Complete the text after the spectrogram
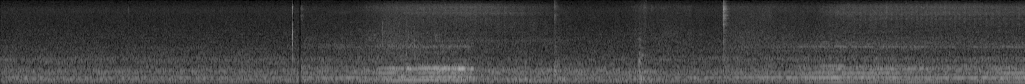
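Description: A washing machine hums and whirs steadily close by.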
